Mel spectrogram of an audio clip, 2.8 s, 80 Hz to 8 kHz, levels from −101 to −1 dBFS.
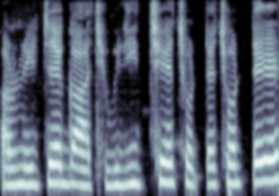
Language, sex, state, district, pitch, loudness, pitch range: Hindi, female, Bihar, Jamui, 265 Hz, -13 LUFS, 250-285 Hz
